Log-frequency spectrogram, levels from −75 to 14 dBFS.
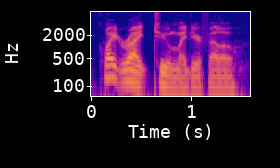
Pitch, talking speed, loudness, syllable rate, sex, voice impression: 105 Hz, 225 wpm, -18 LUFS, 5.6 syllables/s, male, masculine, adult-like, slightly thick, fluent, refreshing, slightly sincere, slightly lively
